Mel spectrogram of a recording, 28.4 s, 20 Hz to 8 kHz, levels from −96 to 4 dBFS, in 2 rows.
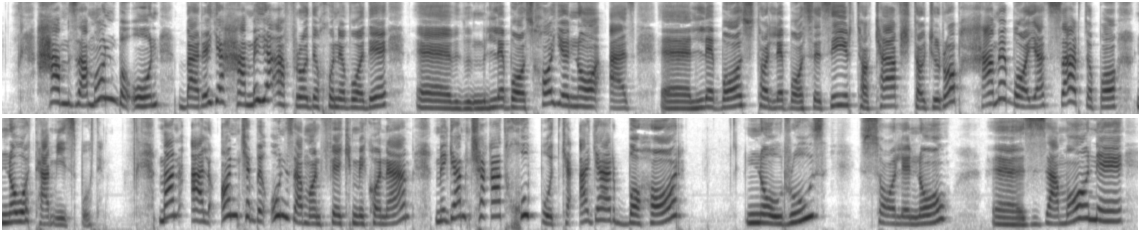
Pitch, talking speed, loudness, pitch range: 235 Hz, 100 wpm, -19 LUFS, 205-300 Hz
